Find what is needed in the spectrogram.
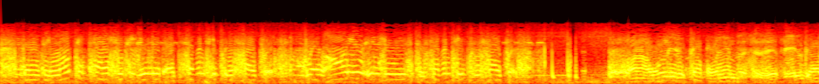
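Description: Fire-department two-way radio traffic: voices talking over the radio almost without pause, with a short break about five and a half seconds in.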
